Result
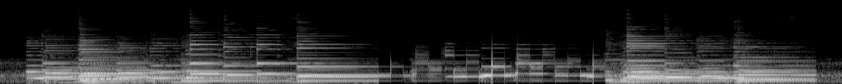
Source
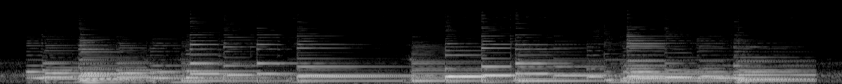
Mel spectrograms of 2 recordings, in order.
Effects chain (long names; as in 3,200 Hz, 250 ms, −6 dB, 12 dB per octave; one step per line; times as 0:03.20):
0:03.78–0:06.06: band-pass on a step sequencer 7.9 Hz 440–1,600 Hz
level +5.5 dB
